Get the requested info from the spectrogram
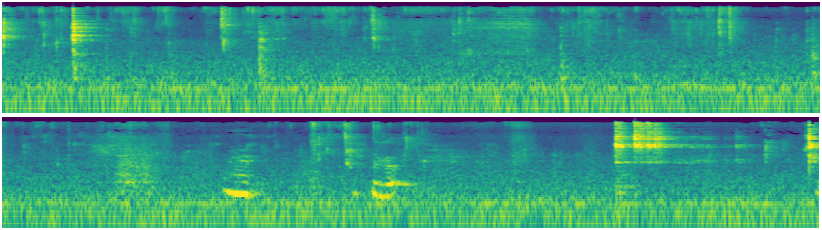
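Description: People eating with their hands from plates: small clicks and wet mouth sounds of mixing rice and chewing, with a few short hums of enjoyment, the loudest about two thirds of the way through. Near the end a glass clinks as it is picked up.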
